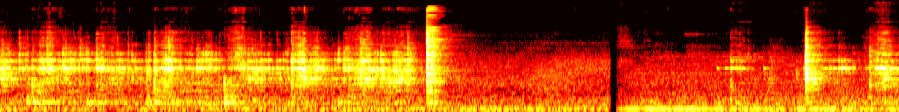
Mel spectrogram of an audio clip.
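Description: Peanuts roast while being stirred on low heat in an iron pan, giving repeated scraping and rattling clinks in quick bursts, with a brief quieter stretch before the stirring picks up again.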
